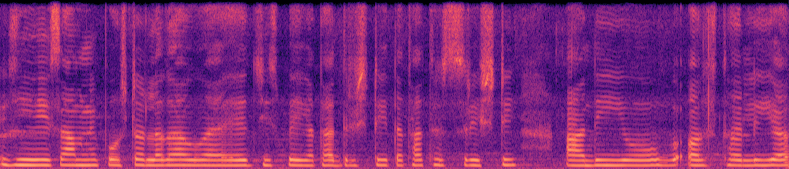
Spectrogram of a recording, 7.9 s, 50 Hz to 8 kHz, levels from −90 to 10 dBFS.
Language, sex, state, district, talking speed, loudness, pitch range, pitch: Hindi, female, Uttar Pradesh, Shamli, 115 wpm, -14 LUFS, 245-255 Hz, 245 Hz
